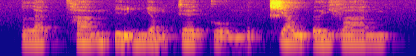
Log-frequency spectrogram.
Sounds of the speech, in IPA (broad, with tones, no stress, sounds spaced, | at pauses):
l a˨˩ k̚ t̪ʰ a˨˦ m ʔ ḭ˧˨ ə̯ ɲ a̰˧˨ m k ɛ˨˦ k o˨˩ m ə˨˩ t̚ t͡ɕ a˧ w ʔ ə˨˦ j v a˧ ŋ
